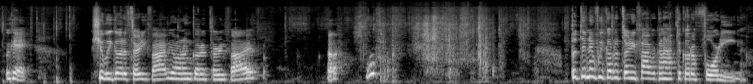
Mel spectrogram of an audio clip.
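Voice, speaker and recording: A woman's voice: sits high, very fast, a little hiss or hum. A woman vlogger casually reading a book aloud, stumbling over words and restarting lines.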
